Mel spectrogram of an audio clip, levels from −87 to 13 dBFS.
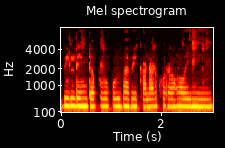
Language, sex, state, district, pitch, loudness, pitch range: Bengali, female, West Bengal, Dakshin Dinajpur, 225 Hz, -19 LUFS, 220-230 Hz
